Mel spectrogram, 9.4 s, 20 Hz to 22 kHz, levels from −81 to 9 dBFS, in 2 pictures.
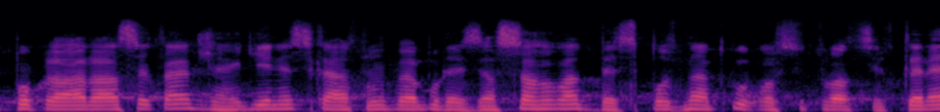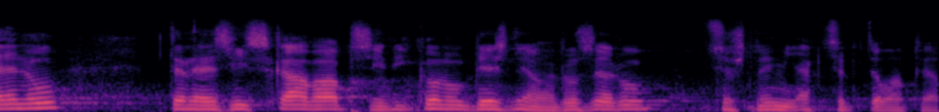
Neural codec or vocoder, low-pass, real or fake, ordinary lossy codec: codec, 32 kHz, 1.9 kbps, SNAC; 10.8 kHz; fake; MP3, 64 kbps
